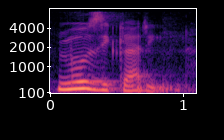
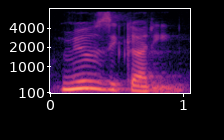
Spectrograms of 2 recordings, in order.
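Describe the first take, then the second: No difference in how they are said.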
